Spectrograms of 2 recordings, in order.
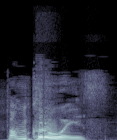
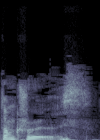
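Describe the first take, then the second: First: The name is said with an Italian accent. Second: The name is said with an American accent.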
